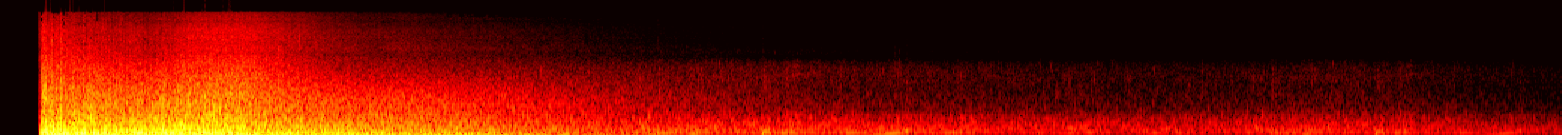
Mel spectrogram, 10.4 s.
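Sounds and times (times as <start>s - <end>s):
underwater explosions: 0.3s - 6.2s.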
